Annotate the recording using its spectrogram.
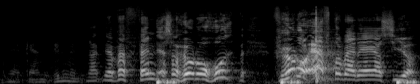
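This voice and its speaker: A man's voice: fairly high pitch, fairly bright tone, lightly acted. Man playing a stammering, exasperated patient. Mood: distressed. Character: distressed man with obsessive thoughts seeking new medication. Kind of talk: student film acting.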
